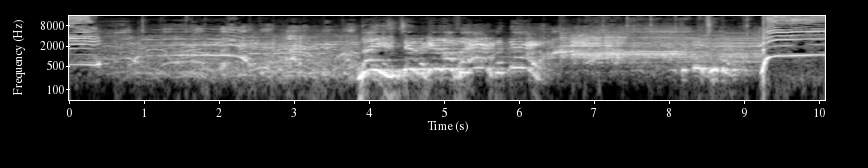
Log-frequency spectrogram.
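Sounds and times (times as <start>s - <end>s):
audience cheering and screaming: 0.0s - 3.8s, 6.4s - 10.0s.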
